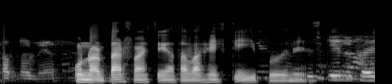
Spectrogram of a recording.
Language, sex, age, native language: Icelandic, male, 13, Icelandic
